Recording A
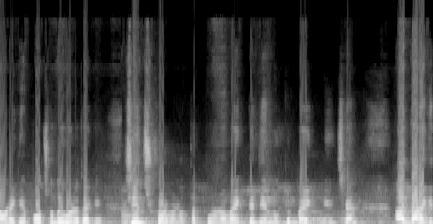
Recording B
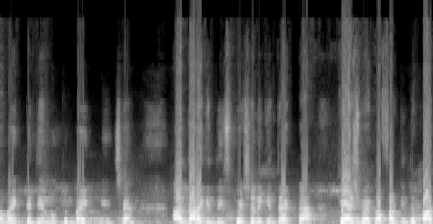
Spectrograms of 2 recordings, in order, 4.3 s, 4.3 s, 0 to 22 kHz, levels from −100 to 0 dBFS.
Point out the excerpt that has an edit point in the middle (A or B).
A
